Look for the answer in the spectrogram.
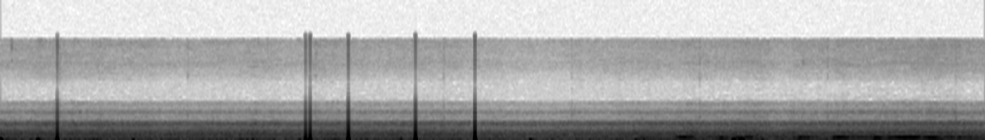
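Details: A barred owl out back gives a drawn-out run of mellow, slightly wavering hoots in the last few seconds, over a low rumble and a few sharp clicks.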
